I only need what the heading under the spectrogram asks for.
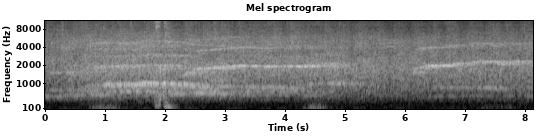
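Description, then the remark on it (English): A church crowd applauds steadily and loudly for the people baptized in Renew as they stand up. Scattered cheers and whoops rise above the clapping, sustained for several seconds without letting up. “All right, no polite golf claps here, folks.”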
